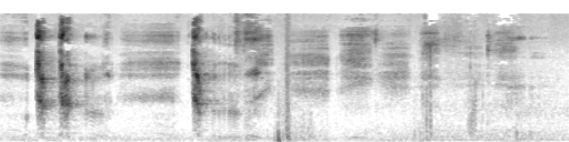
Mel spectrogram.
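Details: Pug barking for nachos, begging for food: two sharp, high barks close together near the start and another about a second later, followed by softer grumbles and whines, with a person speaking to the dog.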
